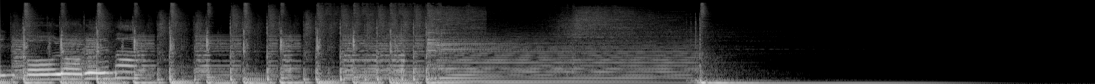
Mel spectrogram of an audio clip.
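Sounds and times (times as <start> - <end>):
rock and roll music: 0.0 - 7.7.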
